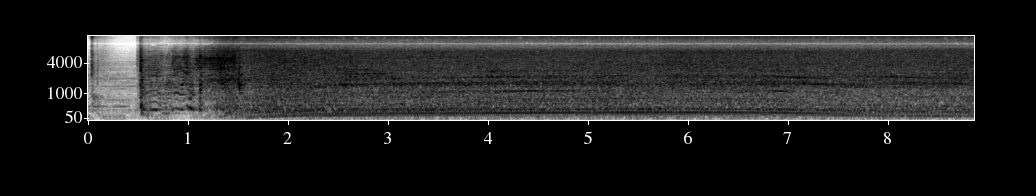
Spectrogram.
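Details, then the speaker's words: 1977 Ford Fairmont XC GXL, 302 V8, stored 12 years in a shipping container, started on starting fluid and carburetor fuel: cranks, catches and races to high steady revs, never dropping back; throttle linkage stuck open. "so obviously the accelerator was on a little bit and it took off so that runs which is great um I didn't want it to go that hard but here we are so this throttle linkage is definitely stuck"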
